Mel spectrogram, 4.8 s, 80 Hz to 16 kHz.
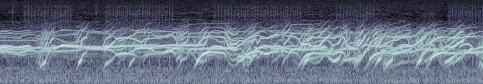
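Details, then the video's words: Five coyote pups answer their mother's howl, which signals her return, with a chorus of howls. Many wavering, overlapping high howls and yips sound together without pause, rising and falling in pitch throughout. "5 Coyote Pups Howling"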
